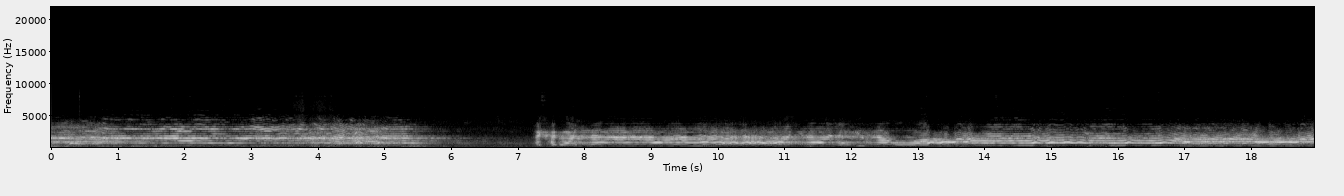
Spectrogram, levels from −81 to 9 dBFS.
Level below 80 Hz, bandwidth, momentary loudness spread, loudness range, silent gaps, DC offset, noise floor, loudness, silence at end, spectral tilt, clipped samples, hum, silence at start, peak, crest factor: -68 dBFS; 4.9 kHz; 7 LU; 4 LU; none; under 0.1%; -56 dBFS; -20 LUFS; 0 s; -3.5 dB/octave; under 0.1%; none; 0 s; -8 dBFS; 14 dB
